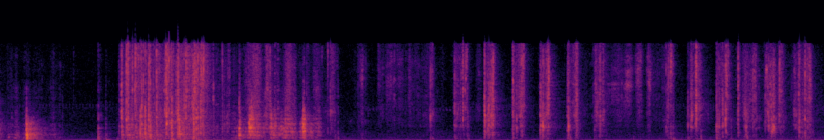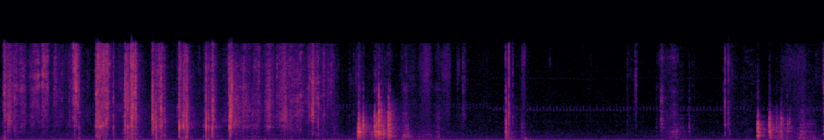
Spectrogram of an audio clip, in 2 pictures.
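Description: A tarot deck shuffled by hand. A second or two of continuous riffling rustle is followed by a long run of quick card flicks and snaps, several a second, which thin out to a few soft clicks near the end.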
